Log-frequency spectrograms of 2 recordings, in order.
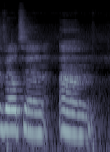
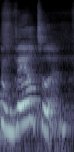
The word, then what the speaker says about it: Vailtalin: all the way to Vailton. Vailton? As in Vale, the bird. Or like veil, as in veil. Vailtalin. Vailtalin. Not Vailton. Vailtalin. Vale-Talin.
